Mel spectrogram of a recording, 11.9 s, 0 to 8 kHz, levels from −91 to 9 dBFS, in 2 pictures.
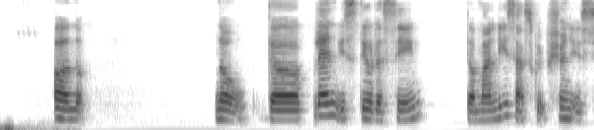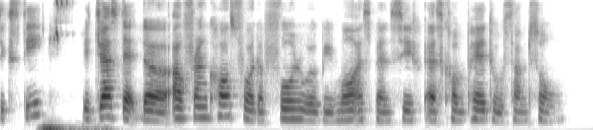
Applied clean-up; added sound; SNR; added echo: neural mask model DeepFilterNet 3.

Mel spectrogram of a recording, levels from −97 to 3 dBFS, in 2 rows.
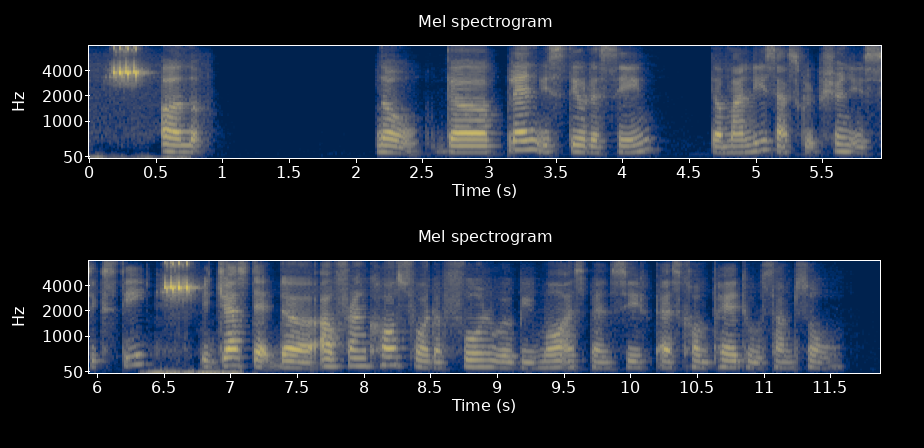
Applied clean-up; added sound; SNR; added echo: neural mask model RNNoise.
